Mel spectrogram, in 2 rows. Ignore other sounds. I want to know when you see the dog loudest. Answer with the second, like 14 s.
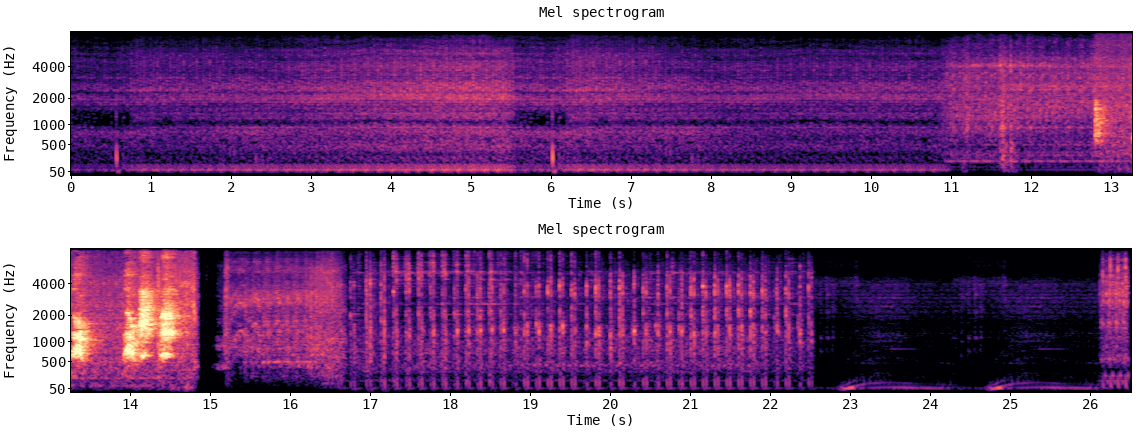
14 s.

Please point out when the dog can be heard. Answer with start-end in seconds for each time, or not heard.
12.8-14.8.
